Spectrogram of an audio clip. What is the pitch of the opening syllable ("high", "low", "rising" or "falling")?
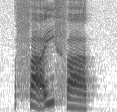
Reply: rising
